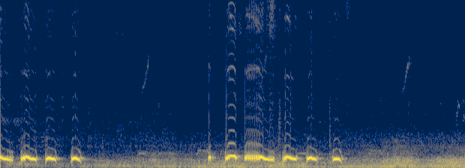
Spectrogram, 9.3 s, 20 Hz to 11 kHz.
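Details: Riled-up spotted dove, local natural 'kuk 3' style used to lure other doves to respond. Four short hooked coos, a quiet gap, then six more with one longer slurred note, over soft background rumble.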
